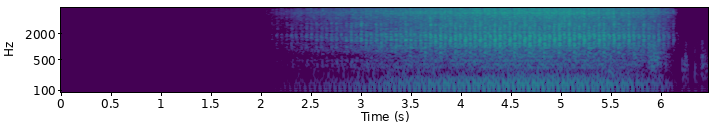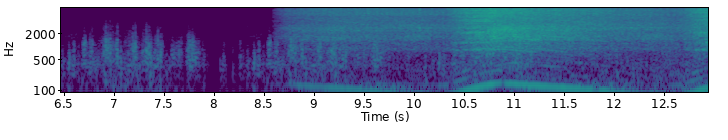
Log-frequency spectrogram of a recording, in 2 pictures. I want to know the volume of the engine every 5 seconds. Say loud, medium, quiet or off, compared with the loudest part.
medium, medium, loud.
